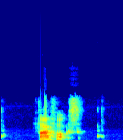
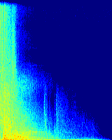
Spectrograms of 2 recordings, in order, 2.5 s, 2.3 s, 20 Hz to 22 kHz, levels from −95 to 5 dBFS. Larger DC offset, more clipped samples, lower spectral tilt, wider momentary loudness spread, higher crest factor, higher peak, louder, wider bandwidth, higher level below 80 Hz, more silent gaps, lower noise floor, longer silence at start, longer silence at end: neither; neither; about the same, -4 dB/octave vs -3.5 dB/octave; second, 17 LU vs 25 LU; first, 24 dB vs 18 dB; first, 0 dBFS vs -10 dBFS; first, -19 LUFS vs -26 LUFS; second, 7.6 kHz vs over 20 kHz; second, -62 dBFS vs -34 dBFS; neither; first, -71 dBFS vs -46 dBFS; about the same, 0.05 s vs 0 s; first, 0.5 s vs 0.3 s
